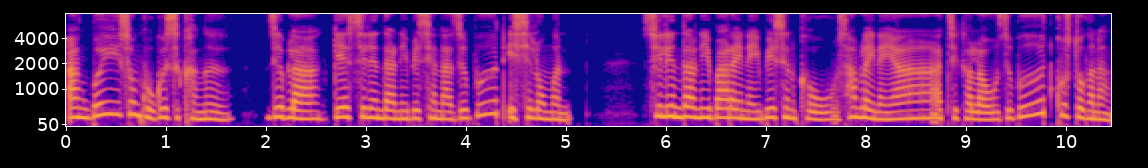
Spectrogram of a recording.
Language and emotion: Bodo, sad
